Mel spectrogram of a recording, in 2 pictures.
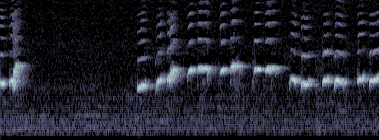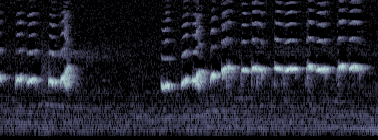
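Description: A cockatiel whistles clear, tuneful phrases of rising and level notes, repeated in two bursts.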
